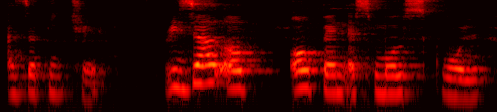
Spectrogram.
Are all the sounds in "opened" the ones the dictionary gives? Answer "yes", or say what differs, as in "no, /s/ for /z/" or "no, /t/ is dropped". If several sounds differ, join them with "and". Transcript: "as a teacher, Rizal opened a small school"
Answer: no, /d/ is dropped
